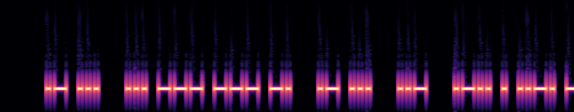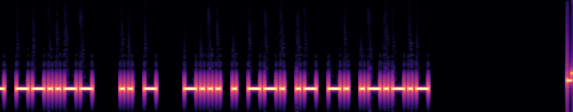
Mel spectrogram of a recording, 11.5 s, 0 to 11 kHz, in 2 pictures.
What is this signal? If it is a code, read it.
Morse code, heard as a keyed tone, about 30 wpm, 700 Hz. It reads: AS SOON AS U LEFT, IT BEGAN.
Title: Sentences from Top 400 Words and Abbreviations 30wpm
